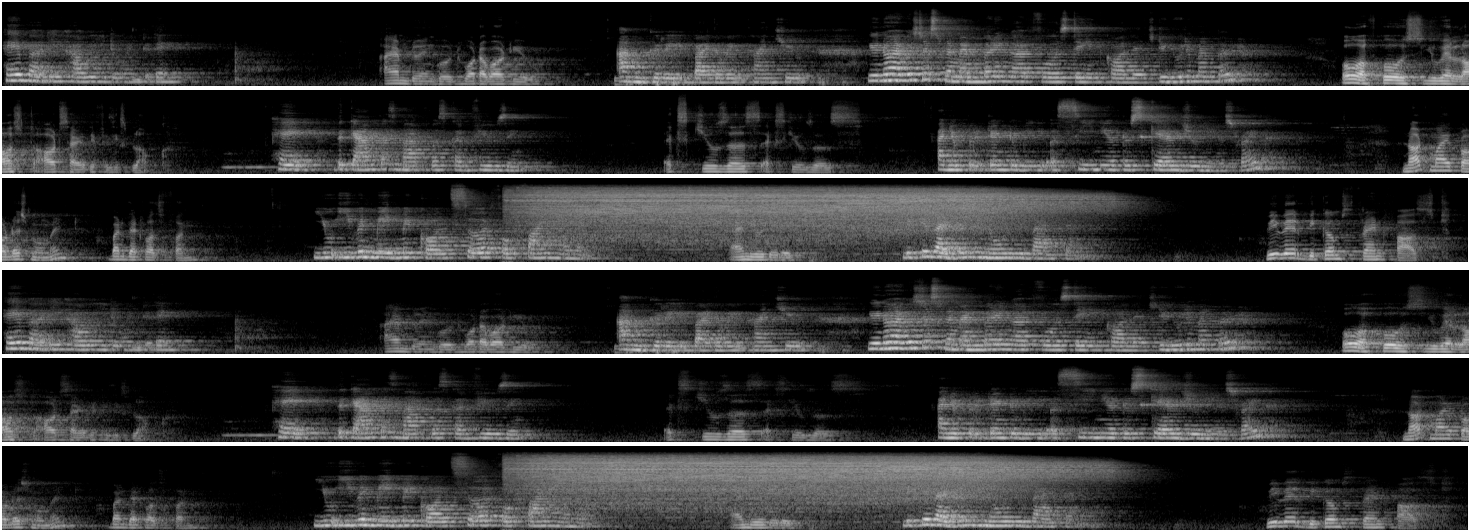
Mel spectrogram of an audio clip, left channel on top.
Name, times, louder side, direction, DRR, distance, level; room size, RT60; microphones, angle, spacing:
voice 1, 0.0-1.7 6.1-12.5 16.9-19.9 24.0-27.4 32.5-35.4 38.3-40.2, equal, 20° left, -1 dB, 1.3 m, -23 dB
voice 2, 3.8-5.4 6.2-6.8 8.4-8.5 13.4-16.1 21.3-23.2 28.7-30.0 30.4-31.3 36.6-37.5 42.0-43.8, left 2 dB, 50° left, 9 dB, 0.6 m, -26 dB
sound 1, 34.3-40.4, right 2 dB, 20° right, 2.8 m, -20 dB
16.0 x 5.4 x 4.1 m, 1.4 s
head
